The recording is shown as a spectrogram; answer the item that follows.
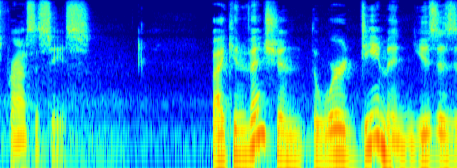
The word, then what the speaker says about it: daemon: by convention the word daemon uses its archaic spelling here with an AE in place of the e in the modern spelling however the pronunciation is the same daemon is incorrect even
